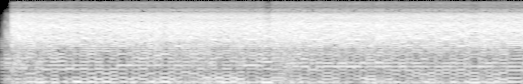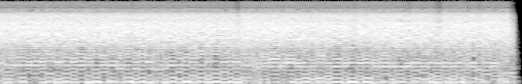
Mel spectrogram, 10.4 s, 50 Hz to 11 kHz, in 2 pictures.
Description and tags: a metal like trill, maybe good for an intro recorded with audacity, a jackson dinky tuned in drop C, and a Line 6 Pod UX1.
